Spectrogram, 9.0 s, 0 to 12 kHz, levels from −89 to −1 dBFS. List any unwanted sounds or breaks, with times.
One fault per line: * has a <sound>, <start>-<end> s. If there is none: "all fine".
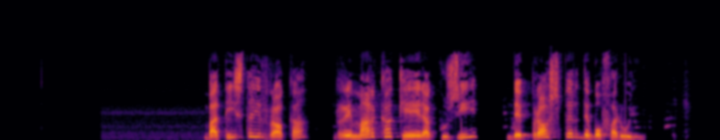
all fine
